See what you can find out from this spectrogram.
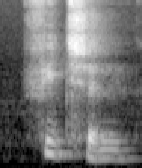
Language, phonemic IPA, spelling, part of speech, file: Dutch, /ˈfitsə(n)/, fietsen, verb / noun, Nl-fietsen.ogg
- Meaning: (verb) to ride or cycle a bicycle, to bike; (noun) plural of fiets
